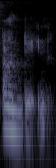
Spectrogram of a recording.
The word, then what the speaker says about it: Undine: It's Undine.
